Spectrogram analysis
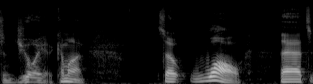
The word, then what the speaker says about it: Wal: So, Wall, that's W A L and it's pronounced Wall like in Walmart.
